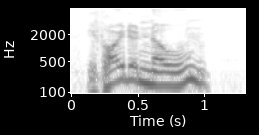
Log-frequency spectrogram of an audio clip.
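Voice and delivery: ordinary talk

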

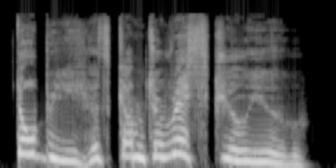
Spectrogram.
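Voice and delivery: tiny, squeaky, trembling, quivering voice. Reading a story, Dobby speaks to the one he came to rescue, tiny squeaky quivering voice. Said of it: "he squeaked in the tiniest quiver of a voice".

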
